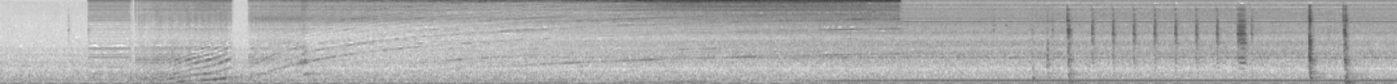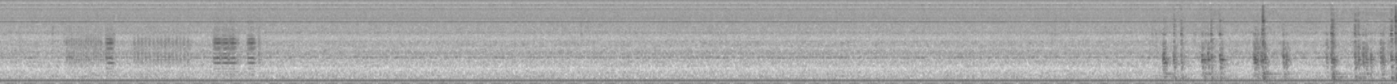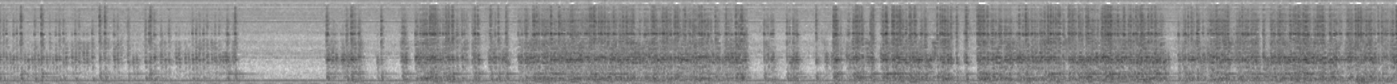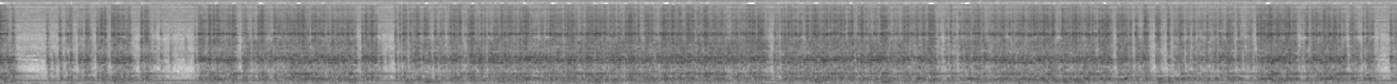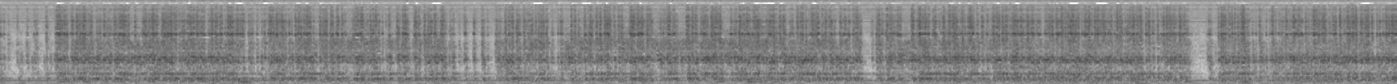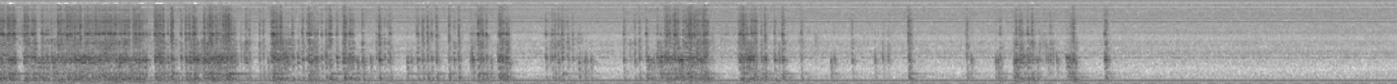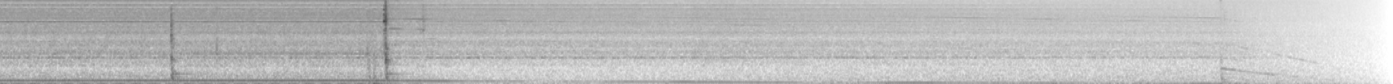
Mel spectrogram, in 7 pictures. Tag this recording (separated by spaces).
drive disk rattle hdd machine hard motor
